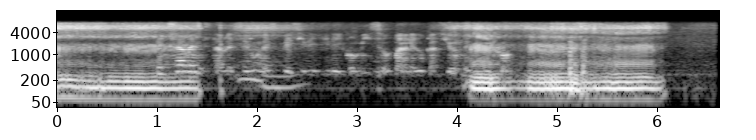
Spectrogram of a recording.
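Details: Snoring in a sleeping pet dog: deep, loud rumbling snores with a quieter breathy pause between them.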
